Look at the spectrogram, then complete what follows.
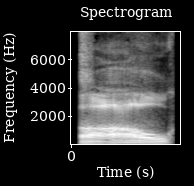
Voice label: drawn out oh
